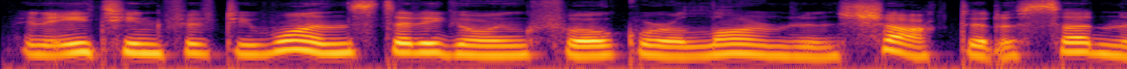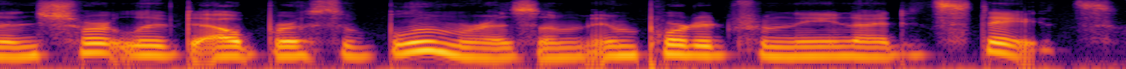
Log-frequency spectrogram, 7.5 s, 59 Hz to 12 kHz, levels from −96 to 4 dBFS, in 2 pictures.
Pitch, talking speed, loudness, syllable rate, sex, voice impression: 185 Hz, 190 wpm, -17 LUFS, 5.8 syllables/s, female, very feminine, very adult-like, slightly thin, slightly tensed, powerful, slightly dark, slightly hard, clear, fluent, slightly raspy, slightly cool, intellectual, refreshing, slightly sincere, calm, slightly friendly, slightly reassuring, unique, elegant, slightly wild, sweet, slightly lively, kind, slightly sharp, slightly modest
